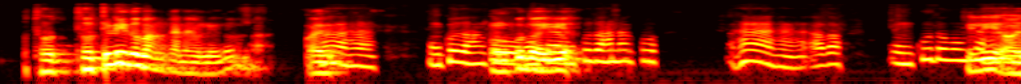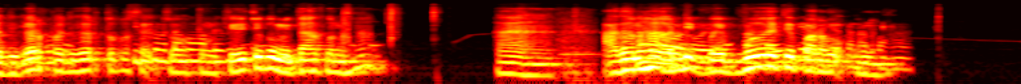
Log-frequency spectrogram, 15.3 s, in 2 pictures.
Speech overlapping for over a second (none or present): present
